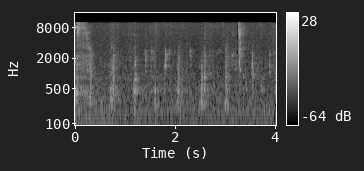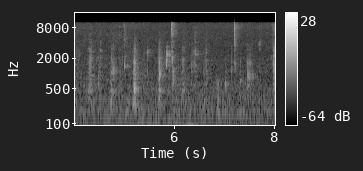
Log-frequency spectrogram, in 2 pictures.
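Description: A person chewing a mouthful of food: irregular small smacks and clicks, a few a second.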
